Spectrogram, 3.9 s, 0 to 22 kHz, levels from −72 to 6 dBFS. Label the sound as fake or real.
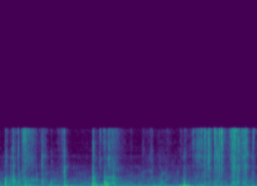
fake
